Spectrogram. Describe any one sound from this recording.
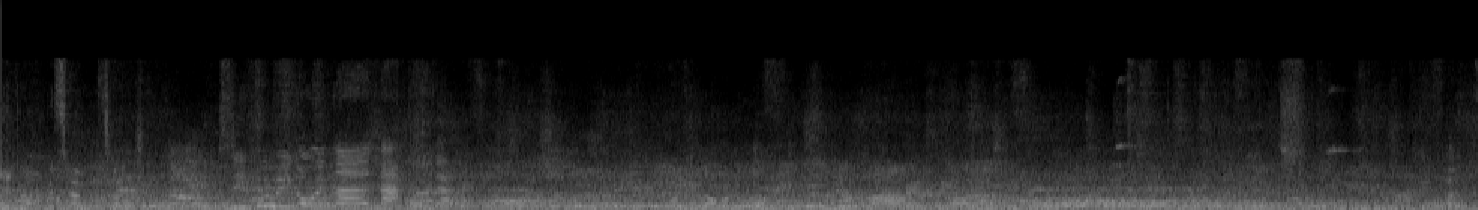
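Racing game engines and electronic sound effects play from several loudspeakers.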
